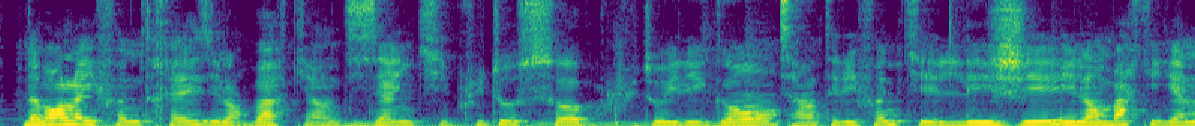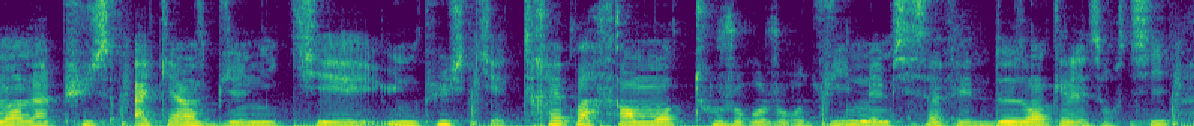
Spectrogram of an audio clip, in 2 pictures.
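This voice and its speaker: A woman talking with hardly any pauses, in a room with audible echo. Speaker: tech YouTuber. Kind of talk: product review. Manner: casual, hesitant with fillers.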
